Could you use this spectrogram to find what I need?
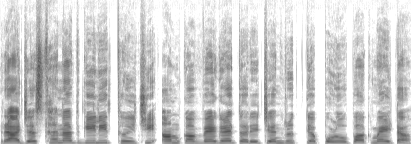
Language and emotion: Goan Konkani, neutral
